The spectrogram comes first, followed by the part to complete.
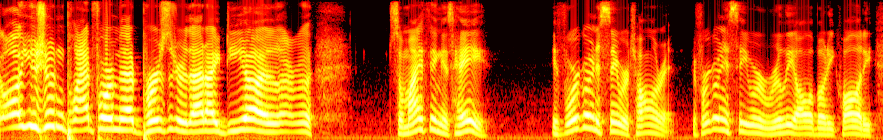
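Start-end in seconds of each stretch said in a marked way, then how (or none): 0.0-3.1 high, slow, prissy mock scold; slow high sneer at a censorious critic; mocking whine. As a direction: parody a scolding critic, pitched up and drawn out. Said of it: "they're like".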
